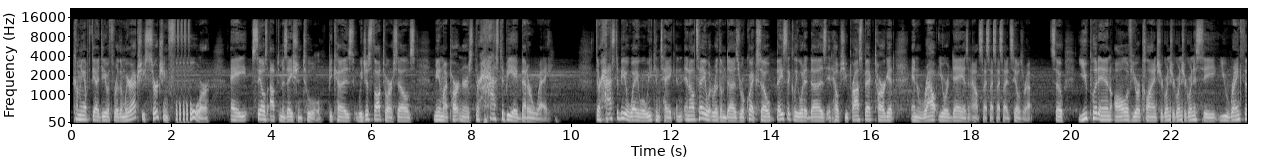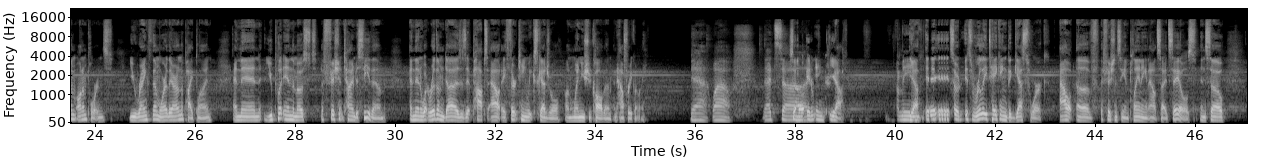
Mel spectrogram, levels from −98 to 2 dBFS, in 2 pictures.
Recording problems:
echo of what is said; faint; throughout; 250 ms later, 25 dB below the speech
audio stuttering; 4 times, first at 2 s

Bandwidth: 14.5 kHz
